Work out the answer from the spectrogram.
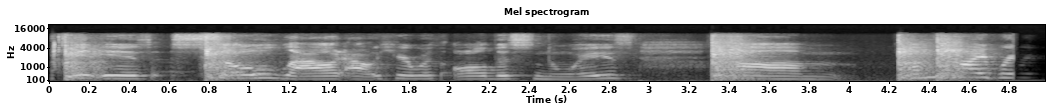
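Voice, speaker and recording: A woman's voice: mid-range voice, takes it slowly. A woman chatting casually, vlog style. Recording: clip with faint background noise.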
